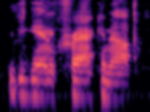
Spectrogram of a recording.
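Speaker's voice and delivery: plain reading voice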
